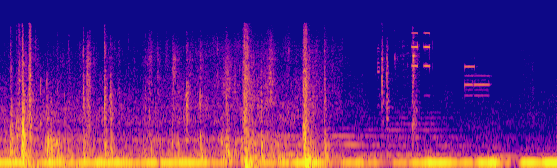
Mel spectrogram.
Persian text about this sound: خب ماشین چرا روشن نمیشه؟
